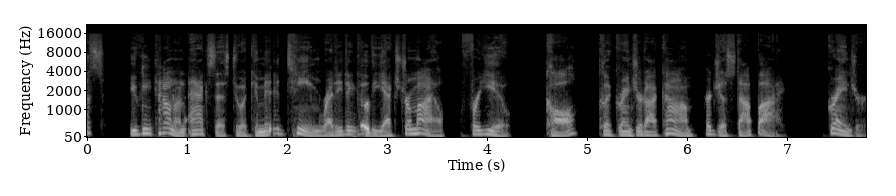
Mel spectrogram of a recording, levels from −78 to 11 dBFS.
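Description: Between 0.57 and 0.77 s the speech turns choppy, with fragments chipped out of it. This is repeated packet loss (robotic sound): five separate holes, none longer than about 21 ms, arrive in quick succession. Each one is patched by stretching the preceding sound, so roughly half of that fifth of a second is reconstructed rather than received.

From 1.79 to 1.91 s, around "on access to a", there is a short smeared wobble. Three back-to-back short concealed packet losses, at 1.79–1.83, 1.83–1.87 and 1.87–1.91 s, each drop about 20 ms of audio. The decoder bridges each gap by carrying the last sound forward and then blending back into the real signal, which blurs the transition.

The chop returns from 2.63 to 2.79 s, between "team ready to" and "the extra mile for". This time four gaps of up to about 23 ms leave about half of the stretch filled in by the receiver rather than received.

Near the end, around "or just stop", a brief smear at 6.83–6.90 s comes from two more adjacent short concealed packet losses, each dropping about 20 ms that the receiver fills by extrapolation.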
